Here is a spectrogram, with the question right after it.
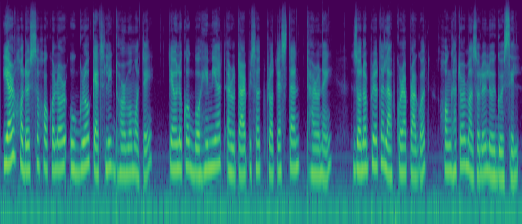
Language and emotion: Assamese, neutral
